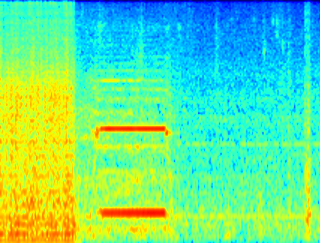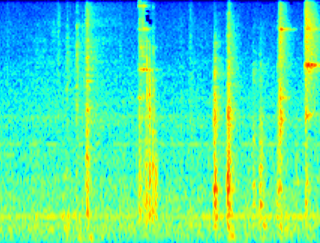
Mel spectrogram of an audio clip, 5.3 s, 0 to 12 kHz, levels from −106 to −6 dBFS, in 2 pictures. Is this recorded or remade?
recorded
